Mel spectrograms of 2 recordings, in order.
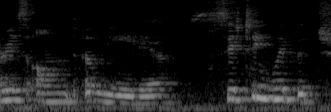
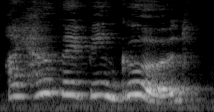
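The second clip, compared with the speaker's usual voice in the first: lightly voiced mum, higher and louder; a mother checking up, brightly; Mum asking; 10 semitones higher, 10 dB louder than usual. A narrator's reading. Mum asks Aunt Amelia about the children, lightly voiced. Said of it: "asked Mum".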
